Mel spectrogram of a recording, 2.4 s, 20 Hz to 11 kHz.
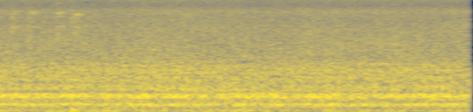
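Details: Honey bees flying out into the sun on 17 February 2020, their first emergence after two months. A steady swarm hum holds low, even tones throughout with a faint hiss above.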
